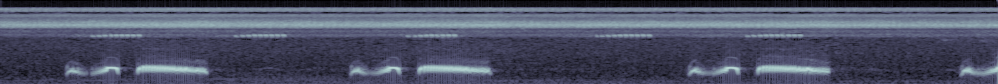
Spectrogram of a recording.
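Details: Spotted dove at a bird-luring site, calling in repeated two-part phrases roughly every two and a half seconds: a wobbling short note, then a longer even coo. Brief high tones come and go in the background.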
